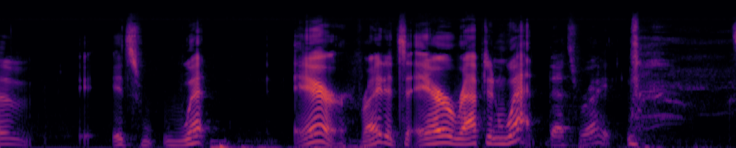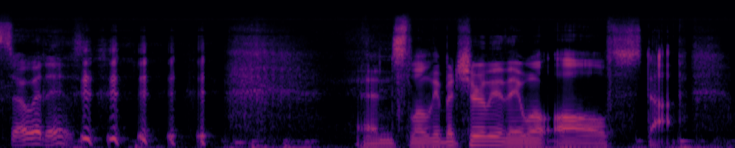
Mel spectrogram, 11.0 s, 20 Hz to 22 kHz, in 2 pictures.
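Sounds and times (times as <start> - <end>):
person laughing: 4.7 - 7.5
breathy exhale: 7.2 - 8.2, 10.7 - 11.0.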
